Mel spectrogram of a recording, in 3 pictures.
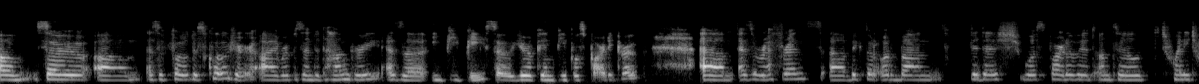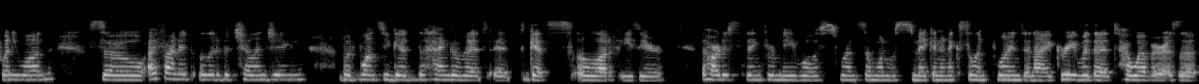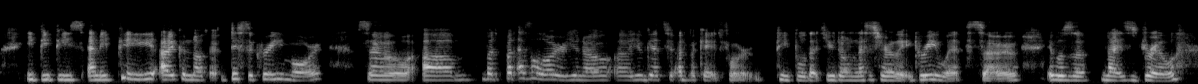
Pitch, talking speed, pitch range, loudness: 215 Hz, 185 wpm, 205-240 Hz, -26 LUFS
